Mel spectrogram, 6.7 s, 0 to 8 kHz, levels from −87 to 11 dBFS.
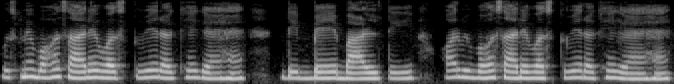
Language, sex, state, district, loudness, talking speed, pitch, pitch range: Hindi, female, Jharkhand, Garhwa, -14 LUFS, 150 wpm, 225 Hz, 215-240 Hz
